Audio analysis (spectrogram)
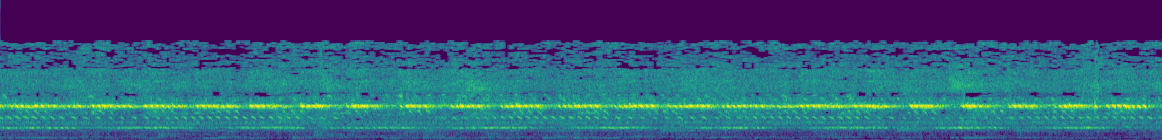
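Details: Crickets in a track intended to repel rats and help with sleep, giving piercing high trills in rapid pulses, about four a second, over a lower repeated chirp.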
